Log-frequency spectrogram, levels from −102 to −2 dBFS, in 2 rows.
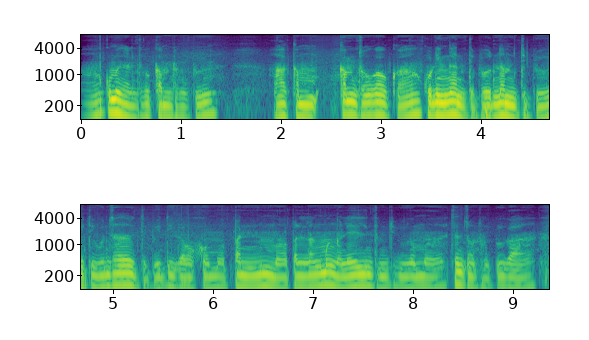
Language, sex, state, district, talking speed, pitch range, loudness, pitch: Wancho, male, Arunachal Pradesh, Longding, 165 wpm, 95-115 Hz, -18 LUFS, 105 Hz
